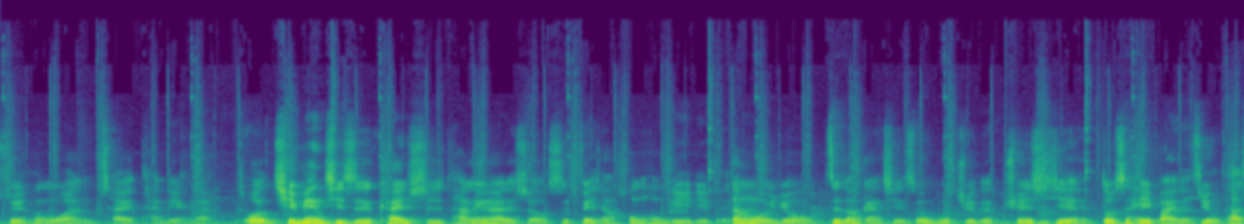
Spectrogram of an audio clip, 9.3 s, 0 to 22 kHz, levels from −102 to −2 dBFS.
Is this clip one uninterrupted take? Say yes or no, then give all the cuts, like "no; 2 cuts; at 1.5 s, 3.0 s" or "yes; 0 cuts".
no; 2 cuts; at 1.6 s, 5.4 s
